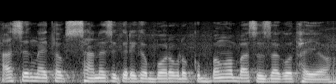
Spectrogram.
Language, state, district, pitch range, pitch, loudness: Kokborok, Tripura, West Tripura, 135-150 Hz, 140 Hz, -13 LUFS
